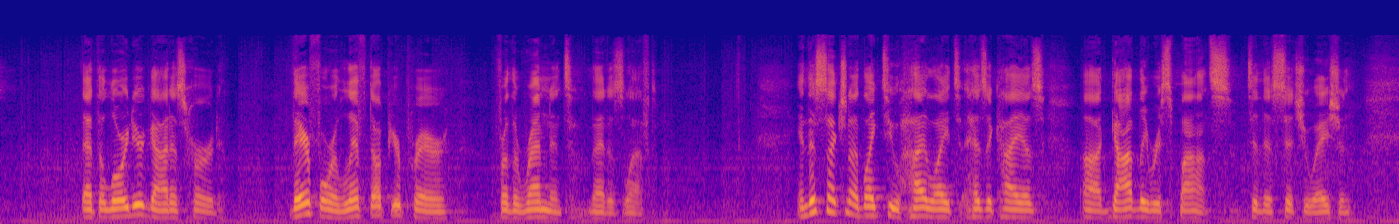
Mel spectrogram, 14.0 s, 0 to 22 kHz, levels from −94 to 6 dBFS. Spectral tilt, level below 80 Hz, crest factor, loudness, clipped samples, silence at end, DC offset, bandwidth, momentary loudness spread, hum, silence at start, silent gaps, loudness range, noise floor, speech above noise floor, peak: -3.5 dB/octave; -56 dBFS; 22 dB; -26 LUFS; under 0.1%; 0 s; under 0.1%; 11.5 kHz; 12 LU; none; 0.6 s; none; 5 LU; -54 dBFS; 28 dB; -6 dBFS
